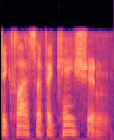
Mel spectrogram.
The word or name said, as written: declassification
